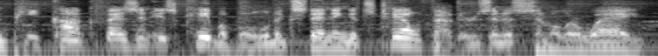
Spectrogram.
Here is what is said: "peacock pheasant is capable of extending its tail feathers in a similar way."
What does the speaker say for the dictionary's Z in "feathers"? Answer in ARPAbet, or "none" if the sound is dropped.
Z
